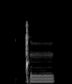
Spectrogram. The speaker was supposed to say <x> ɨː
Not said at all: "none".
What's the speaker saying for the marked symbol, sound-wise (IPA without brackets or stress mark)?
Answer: ǃ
